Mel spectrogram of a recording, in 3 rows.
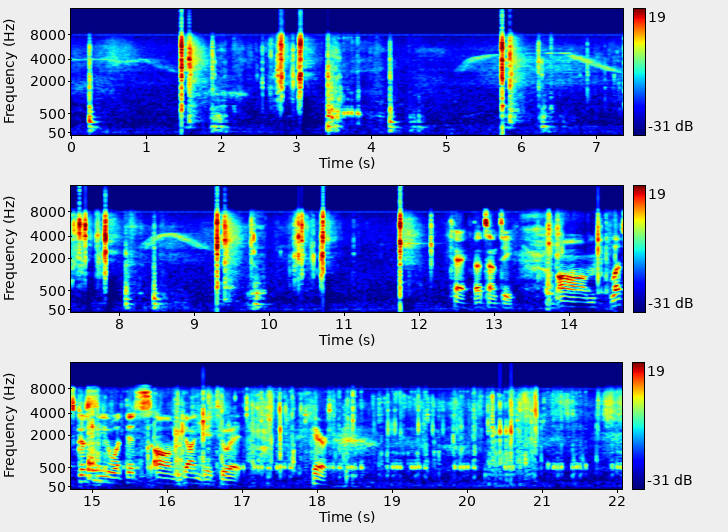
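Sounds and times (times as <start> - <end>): airsoft pistol shots: 1.4 - 1.9, 5.7 - 6.1, 9.3 - 9.7, 11.7 - 12.1.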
